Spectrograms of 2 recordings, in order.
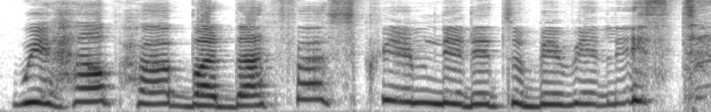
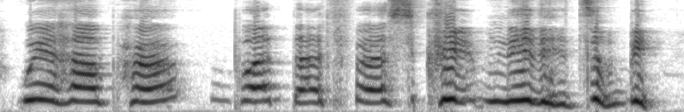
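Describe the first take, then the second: First: Said in the usual way. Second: Cracking up while reading; laughing. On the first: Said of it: "let me read that last sentence". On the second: Real, not acted. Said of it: "I keep on laughing".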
